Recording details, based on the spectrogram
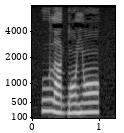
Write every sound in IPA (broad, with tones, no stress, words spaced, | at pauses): u˦la˧ɡ͡bɔ̃˧ jɔ̃˦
